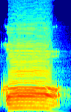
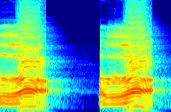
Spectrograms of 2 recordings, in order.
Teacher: karena menaiknya pangkal lidah sehingga nanti yang huruf a menjadi o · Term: isti'la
